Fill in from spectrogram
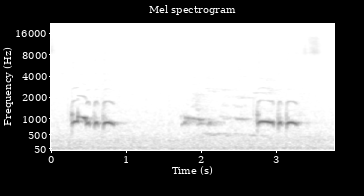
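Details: Zebra dove song used to coax other birds into singing: a crisp stuttered coo phrase ending in a trill, a fainter drawn-out coo, then another crisp phrase, low and gentle.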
